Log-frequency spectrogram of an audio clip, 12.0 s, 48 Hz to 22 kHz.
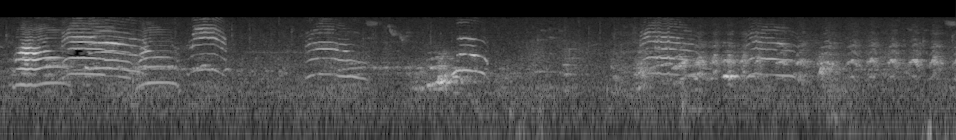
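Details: Eight-week-old kittens, three siblings living on a finca, on 11 May 2011: loud, clear repeated meows in quick bursts, each arching up and down in pitch, with quieter stretches between, then another dense cluster of overlapping cries.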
